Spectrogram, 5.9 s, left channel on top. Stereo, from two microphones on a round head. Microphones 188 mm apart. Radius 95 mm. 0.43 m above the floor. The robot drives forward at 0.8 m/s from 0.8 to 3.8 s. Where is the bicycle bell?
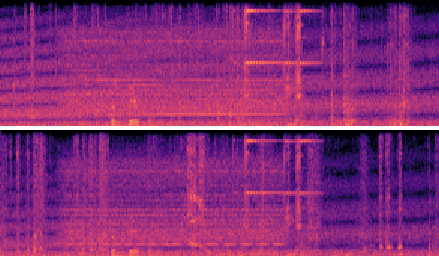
15° left (ahead or behind).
